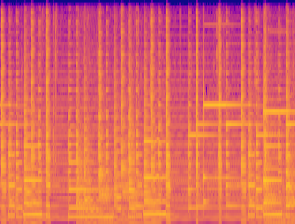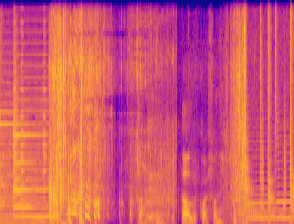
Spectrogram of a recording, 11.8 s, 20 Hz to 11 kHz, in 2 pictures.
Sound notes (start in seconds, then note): 7.2 laughing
